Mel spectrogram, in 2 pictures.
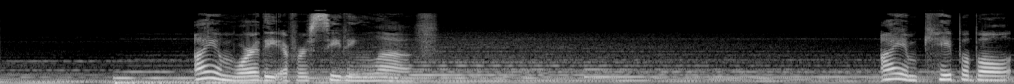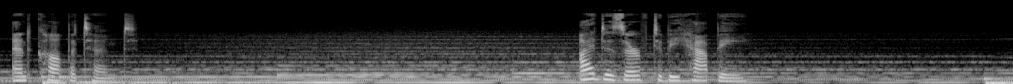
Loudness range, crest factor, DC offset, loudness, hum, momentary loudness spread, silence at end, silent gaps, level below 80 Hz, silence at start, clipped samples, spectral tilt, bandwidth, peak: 9 LU; 16 dB; under 0.1%; -17 LUFS; none; 16 LU; 0 s; none; -28 dBFS; 0 s; under 0.1%; -5.5 dB/octave; 12 kHz; 0 dBFS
